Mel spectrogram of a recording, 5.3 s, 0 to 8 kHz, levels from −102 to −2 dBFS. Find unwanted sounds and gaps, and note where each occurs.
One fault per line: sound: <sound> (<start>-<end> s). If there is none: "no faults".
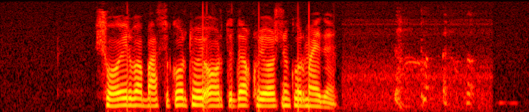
sound: cough (3.9-4.8 s)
